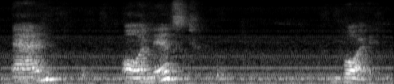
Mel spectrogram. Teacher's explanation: H is silent. So we are pronouncing here an honest boy.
